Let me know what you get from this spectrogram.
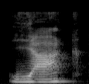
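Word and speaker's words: Ják: Um dos nossos monumentos desta época românica é o templo de Yak. Eh, o J pronuncia em húngaro I e que fica relativamente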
